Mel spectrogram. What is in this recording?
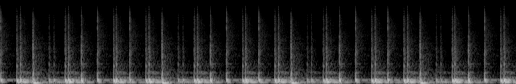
ethnic beat6
congas, ethnic drums, grooves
